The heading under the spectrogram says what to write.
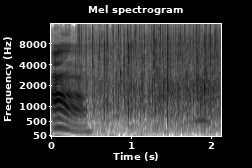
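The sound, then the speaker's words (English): A church audience breaks into steady, dense clapping for Jesus Christ that continues to the end, following a brief voice sliding down in pitch at the very start. “That clap and is not enough for my miracle working Jesus.”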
